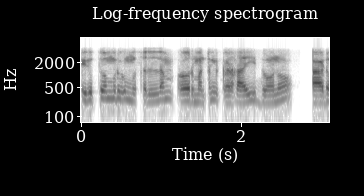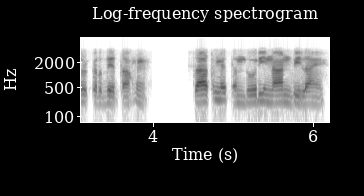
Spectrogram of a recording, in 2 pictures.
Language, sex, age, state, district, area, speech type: Urdu, male, 18-30, Uttar Pradesh, Balrampur, rural, conversation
